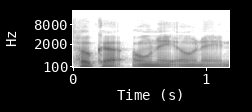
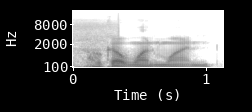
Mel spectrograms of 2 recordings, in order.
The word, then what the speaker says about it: Hoka One One: Or sorry, I guess last weekend was the there was a half marathon here, sponsored by Hoka, the shoe brand, which I believe is pronounced Hoka One One, not Hoka 1-1, which is how it's spelled.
